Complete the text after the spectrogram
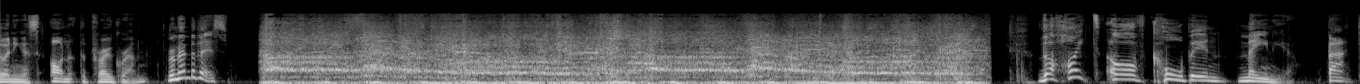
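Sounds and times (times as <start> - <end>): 
speech: 0.0 - 2.9, 10.4 - 13.5
huge festival crowd chanting at Glastonbury Music Festival: 2.6 - 10.0.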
